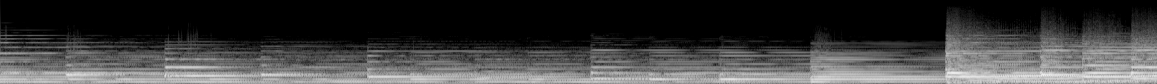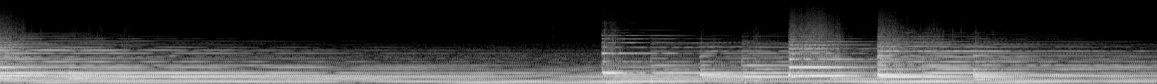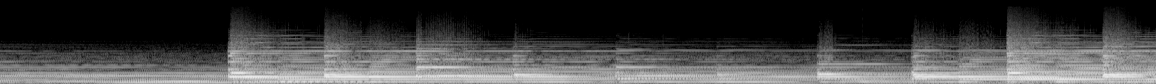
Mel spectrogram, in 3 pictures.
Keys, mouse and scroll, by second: 1.8-3.8 drag, 4.2 click, 6.3 x, 6.9 click, 7.5 g, 9.4 shift+middle click, 10.2 g, 12.9 scroll up 1, 13.2 shift+middle click, 13.5 scroll up 1, 13.8-14.7 shift+middle drag, 14.7 g, 15.9 shift+d, 17.2 shift+d, 19.0 shift+d, 20.2 click, 20.5 scroll down 2, 20.8-22.5 middle drag, 22.5 click, 23.0 scroll down 1, 23.4-24.3 shift+middle drag, 24.3 g, 26.5 alt+middle drag, 27.2-27.6 middle drag, 27.6 scroll down 2, 27.8 middle click, 28.6 click, 28.9 click, 33.4-34.2 middle drag, 34.2-34.7 scroll up 6.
